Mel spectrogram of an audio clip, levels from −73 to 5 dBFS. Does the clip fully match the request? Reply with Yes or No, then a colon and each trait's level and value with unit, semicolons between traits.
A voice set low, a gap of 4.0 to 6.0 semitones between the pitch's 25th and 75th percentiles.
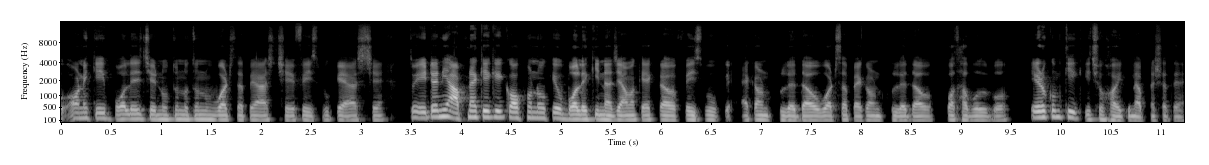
No: low, 120 Hz; average, 3.1 semitones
